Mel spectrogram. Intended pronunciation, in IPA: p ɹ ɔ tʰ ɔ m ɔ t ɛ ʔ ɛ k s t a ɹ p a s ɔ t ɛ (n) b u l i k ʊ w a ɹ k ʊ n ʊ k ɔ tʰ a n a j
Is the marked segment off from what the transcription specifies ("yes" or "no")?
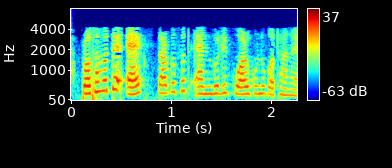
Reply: no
